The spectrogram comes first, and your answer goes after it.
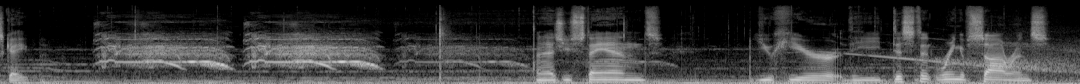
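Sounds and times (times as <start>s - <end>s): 
speech: 0.0s - 0.4s, 5.4s - 6.7s, 7.6s - 10.6s
creatures shrieking in flames: 1.0s - 5.3s
steady low rumble: 1.6s - 10.7s.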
